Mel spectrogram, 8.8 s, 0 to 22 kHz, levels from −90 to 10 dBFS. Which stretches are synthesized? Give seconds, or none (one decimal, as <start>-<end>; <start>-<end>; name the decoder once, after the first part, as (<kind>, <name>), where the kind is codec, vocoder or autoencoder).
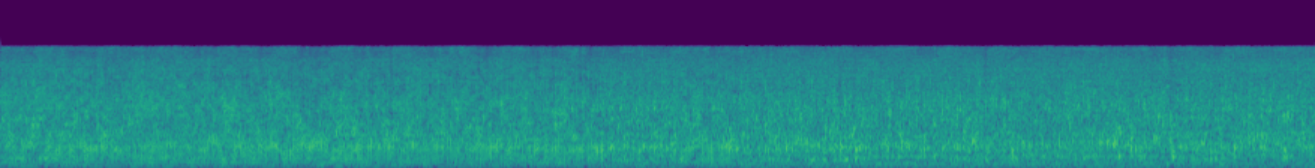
0.0-4.0 (vocoder, HiFi-GAN); 4.5-4.9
